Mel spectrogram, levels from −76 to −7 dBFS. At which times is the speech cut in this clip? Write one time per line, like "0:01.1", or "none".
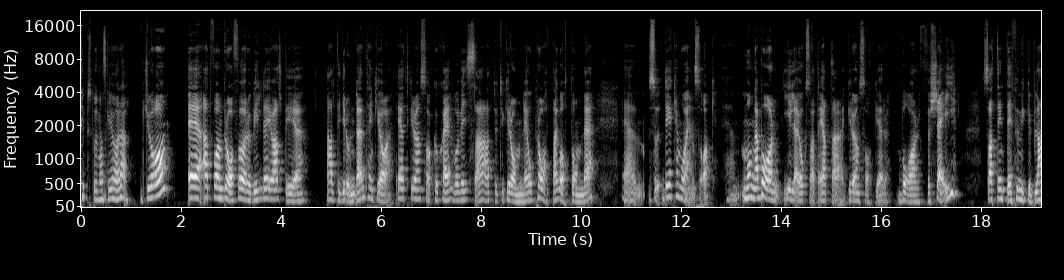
0:11.3
0:13.2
